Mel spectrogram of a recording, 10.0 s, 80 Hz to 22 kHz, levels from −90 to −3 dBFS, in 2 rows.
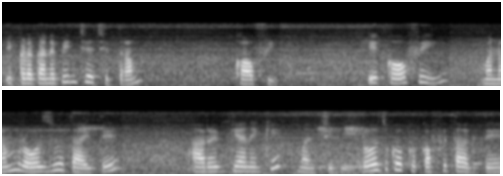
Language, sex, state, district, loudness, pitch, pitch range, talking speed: Telugu, female, Andhra Pradesh, Krishna, -19 LUFS, 220 Hz, 210-270 Hz, 95 wpm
